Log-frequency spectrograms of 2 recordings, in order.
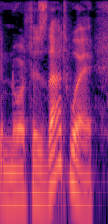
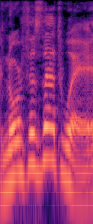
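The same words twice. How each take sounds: First: Lower, softer counter-claim; second guy insisting. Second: Higher, sure-of-himself pointing voice; first guy insisting. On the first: The other local pointing the opposite way, lower and quieter. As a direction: flatly contradict him. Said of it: "And the other one's like". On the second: One local pointing north to tourists, higher and certain. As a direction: insist it's this way. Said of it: "And he's like". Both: Retold or imitated.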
